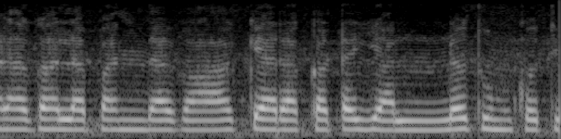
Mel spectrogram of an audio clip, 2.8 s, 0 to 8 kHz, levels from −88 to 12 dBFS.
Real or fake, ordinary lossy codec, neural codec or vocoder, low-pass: fake; none; codec, 16 kHz, 8 kbps, FunCodec, trained on Chinese and English, 25 frames a second; 7.2 kHz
